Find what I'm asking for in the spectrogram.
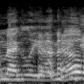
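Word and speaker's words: Manganiello: I can never say his name. Joe Magnano. – Joe Magliano. – Yeah.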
